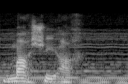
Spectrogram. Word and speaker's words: Mashiach: The accurate word found in the original Yeshua Testament is Mashiach, pronounced Mashiach, meaning anointed one, a person chosen by God for a divine mission, and Yeshua himself confirms this.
